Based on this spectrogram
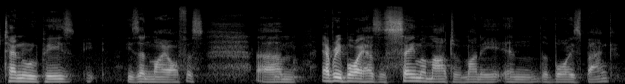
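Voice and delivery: ordinary talk, nothing marked

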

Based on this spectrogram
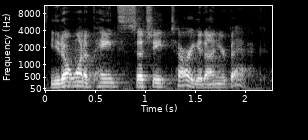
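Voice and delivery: normal talking voice

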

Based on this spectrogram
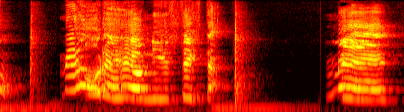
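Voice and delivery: yelled out loud in disbelief; outraged shout. Acted. Cashier shouting at the huge order, loud disbelief. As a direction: blow up at the absurd order.

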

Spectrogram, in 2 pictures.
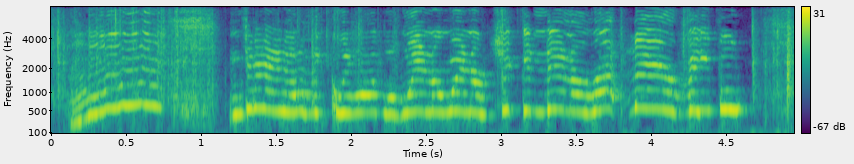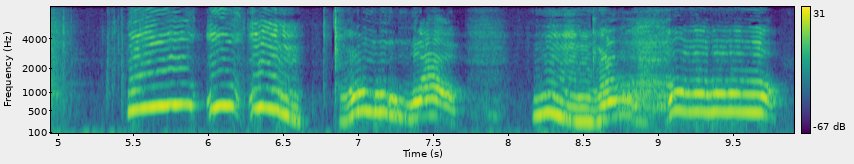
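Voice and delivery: very high strained voice; strained squeal. Real, not acted. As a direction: squeak through a puckered mouth. Strained by sour candy.

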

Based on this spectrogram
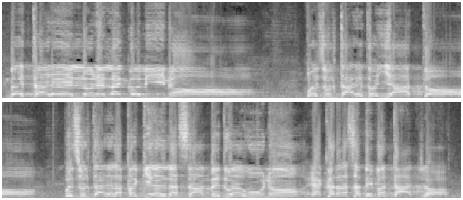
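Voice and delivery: breathless italian goal commentary. Real, not acted. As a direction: call the goal, stretching the key words. Goal call, live commentary.

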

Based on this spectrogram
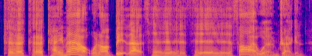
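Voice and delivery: high, slow stammering whine; little dragon whining over his tooth; whiny dragon. A narrator's reading. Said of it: "Toothless complained, whinily".

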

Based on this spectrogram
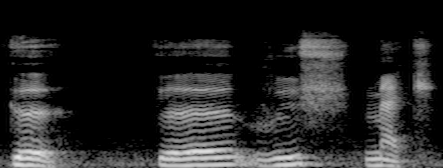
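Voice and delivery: "گو، روش" as gö-rüş, fronted; dotted ö and ü. Shown as a demonstration. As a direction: say "گو، روش، مک" in separate syllables with rounded front vowels. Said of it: "باید دقت بکنین که اینا نقطه". («گو، روش، مک» هجا به هجا، با ö و ü)

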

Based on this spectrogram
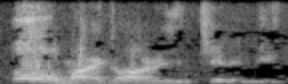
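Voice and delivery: normal talking voice

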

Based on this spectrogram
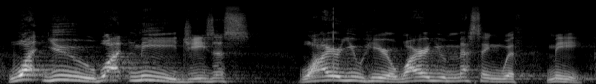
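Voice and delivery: lightly voiced demon scream; possessed man screaming. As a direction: shriek it like a tormented man. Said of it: "He's screaming at the top of his lung".

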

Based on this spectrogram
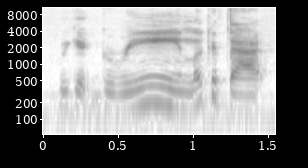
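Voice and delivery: usual speaking voice

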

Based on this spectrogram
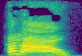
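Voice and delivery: put-on high-pitched boy calling back; boy's voice. Boy answers Scrooge in the street, high boyish call. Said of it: "returned the boy".

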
